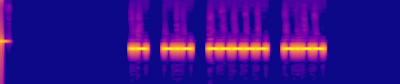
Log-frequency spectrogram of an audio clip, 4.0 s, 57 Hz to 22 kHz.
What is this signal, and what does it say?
Morse code, heard as a keyed tone, about 40 wpm, spaced as for 29 wpm, 700 Hz. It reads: AK0Y
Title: USA Call Signs - 2x Character Spacing - 40wpm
